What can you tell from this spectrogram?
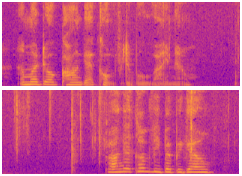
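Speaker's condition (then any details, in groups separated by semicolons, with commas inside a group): Cerebral palsy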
